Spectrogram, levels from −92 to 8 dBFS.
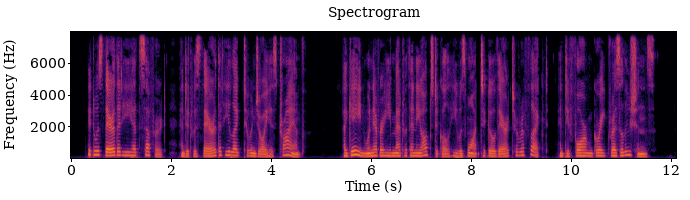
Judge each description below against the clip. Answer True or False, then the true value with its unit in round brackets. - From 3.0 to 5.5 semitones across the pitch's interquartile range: True (4.5 semitones)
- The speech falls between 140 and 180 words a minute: False (190 wpm)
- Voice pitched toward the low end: False (180 Hz)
